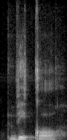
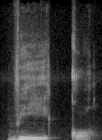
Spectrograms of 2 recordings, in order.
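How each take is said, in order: First: The vowel and the k are short. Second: The vowel and the k are long. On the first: The speaker calls it wrong. "not viko" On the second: The speaker calls it right.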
